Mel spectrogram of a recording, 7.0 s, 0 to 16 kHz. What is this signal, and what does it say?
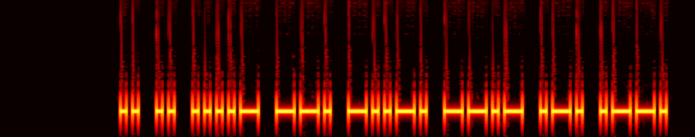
Morse code, heard as a keyed tone, about 20 wpm, 700 Hz. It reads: II4G/QRP
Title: Difficult Call Signs 20wpm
